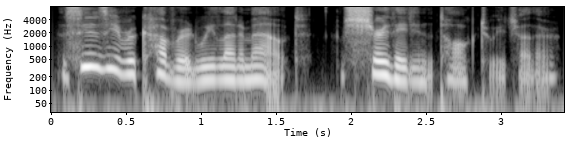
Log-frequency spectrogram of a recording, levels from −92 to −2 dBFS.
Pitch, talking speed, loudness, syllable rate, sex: 200 Hz, 300 wpm, -17 LUFS, 7.4 syllables/s, female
